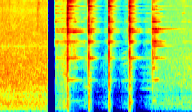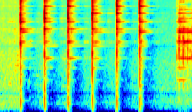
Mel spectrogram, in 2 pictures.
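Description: A hammer strikes metal on an anvil in quick ringing blows.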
